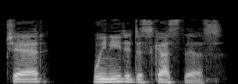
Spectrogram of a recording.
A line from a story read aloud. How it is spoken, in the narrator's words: she said, her voice controlled and curt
